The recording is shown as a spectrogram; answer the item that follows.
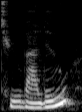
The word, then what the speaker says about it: Tove Lo: while ago to do her name is pronounced to Value very cute and um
